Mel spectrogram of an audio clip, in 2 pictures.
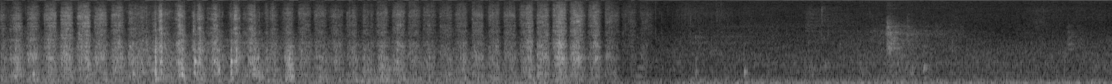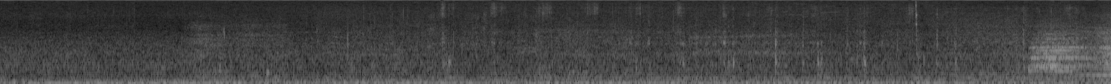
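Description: Sanding along the edge of a boat transom with a balsa core, a harsh rasping rub for about four seconds, then a much quieter stretch of faint rustling and low background rumble.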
